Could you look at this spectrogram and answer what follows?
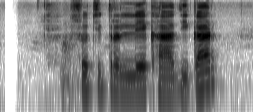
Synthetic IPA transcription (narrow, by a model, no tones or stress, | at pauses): sot͡sit̪rʌlekʰaːd̪ʱikar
